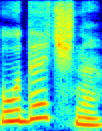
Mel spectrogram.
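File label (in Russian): "Удачно", Russian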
